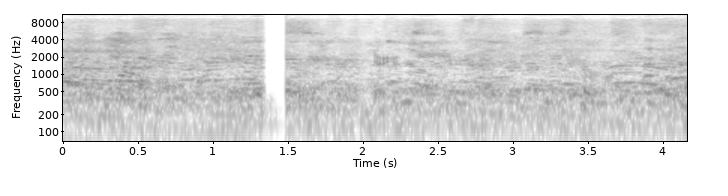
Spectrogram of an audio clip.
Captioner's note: attendees chattering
